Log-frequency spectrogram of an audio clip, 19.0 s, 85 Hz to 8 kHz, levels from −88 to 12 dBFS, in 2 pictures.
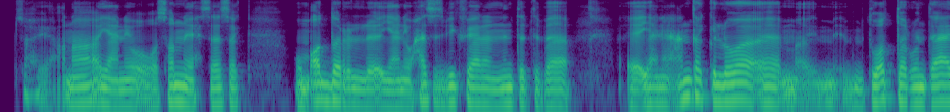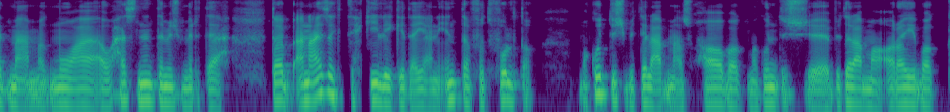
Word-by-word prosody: صحيح، 170 -2 -12
أنا 120 +2 +1
يعني 105 -2 +1
وصلني 125 +2 +1
إحساسك، 115 +1 -4 0.4
ومقدر 135 -3 +2
ال 110 -1 0 0.2
يعني 105 +1 0
وحاسس 130 +3 -1
بيك 125 +1 0
فعلًا 115 -2 +1
إن 110 +1 -1
أنت 120 -1 +1
بتبقى 110 -1 -2 0.6
آآ، - - +1
يعني 120 -1 +1
عندك 155 +1 0
اللي 130 0 +4
هو 140 +1 +5
آآ 125 -3 +2
م - - -1
م 115 - -5
متوتر 130 +2 +1
وأنت 120 0 +2
قاعد 130 0 +2
مع 110 -3 +1
مجموعة 115 -1 -1
أو 105 0 -2
حاسس 140 0 -1
إن 135 - +5
أنت 135 -1 +2
مش 125 -1 +1
مرتاح. 115 +1 -4 0.4
طيب، 140 +1 +1
أنا 140 +1 +4
عايزك 180 +1 +2
تحكي 140 -3 0
لي 125 -1 +4
كده 120 -3 -3
يعني، 105 +1 -4
أنت 140 -2 +1
في - - -3
طفولتك 135 -2 -1 0.5
ما - - -8
كنتش 175 -6 +1
بتلعب 120 +1 0
مع - - -2
صحابك؟ 115 -1 -1
ما 100 -2 -5
كنتش 120 +4 -1
بتلعب 115 -2 +1
مع 100 -2 -1
قرايبك، 115 -1 0
120 Hz, 165 wpm, -22 LUFS, 115-135 Hz, 0.6 s, هو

